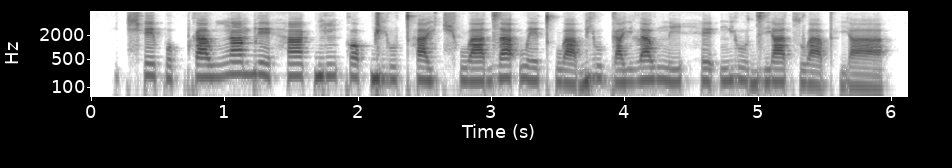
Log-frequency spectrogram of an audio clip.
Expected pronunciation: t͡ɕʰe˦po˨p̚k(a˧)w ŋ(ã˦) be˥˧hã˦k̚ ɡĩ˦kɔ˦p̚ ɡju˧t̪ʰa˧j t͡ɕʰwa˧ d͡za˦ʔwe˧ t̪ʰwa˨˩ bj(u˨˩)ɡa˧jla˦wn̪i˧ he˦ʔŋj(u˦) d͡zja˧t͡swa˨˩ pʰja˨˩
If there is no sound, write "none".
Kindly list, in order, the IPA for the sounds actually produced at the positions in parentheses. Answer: a˦, ã˦, u˥˧, u˥˧

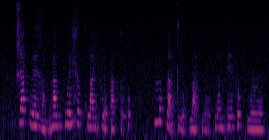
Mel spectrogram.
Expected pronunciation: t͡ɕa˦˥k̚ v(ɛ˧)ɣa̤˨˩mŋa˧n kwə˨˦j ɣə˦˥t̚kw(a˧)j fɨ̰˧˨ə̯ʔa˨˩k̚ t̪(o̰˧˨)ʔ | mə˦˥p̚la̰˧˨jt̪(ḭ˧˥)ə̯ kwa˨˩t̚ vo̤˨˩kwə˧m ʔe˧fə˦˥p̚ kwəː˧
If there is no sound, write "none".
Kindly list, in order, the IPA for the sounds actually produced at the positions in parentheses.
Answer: ɛ˧, a˧, o̰˧˨, i˧˩

